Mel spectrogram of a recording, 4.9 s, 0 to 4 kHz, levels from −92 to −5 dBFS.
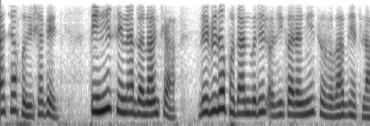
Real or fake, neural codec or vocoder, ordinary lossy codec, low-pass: fake; codec, 16 kHz, 1 kbps, FunCodec, trained on Chinese and English, 50 frames a second; none; 3.6 kHz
